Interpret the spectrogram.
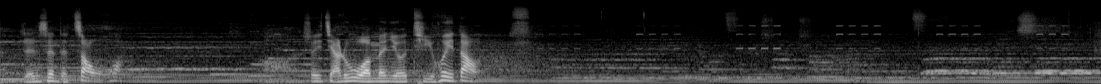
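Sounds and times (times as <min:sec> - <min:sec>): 
speech: 0:00.2 - 0:01.4, 0:03.0 - 0:04.9
sustained musical drone: 0:00.9 - 0:11.0
alarm clock beeping: 0:05.4 - 0:10.8.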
